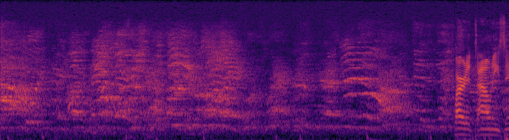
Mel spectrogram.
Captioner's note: crowd noise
